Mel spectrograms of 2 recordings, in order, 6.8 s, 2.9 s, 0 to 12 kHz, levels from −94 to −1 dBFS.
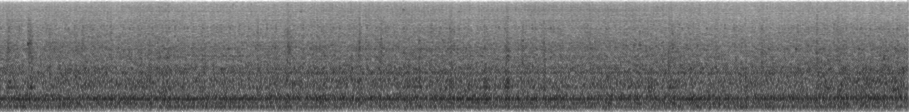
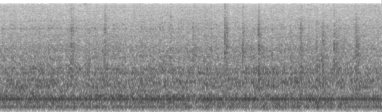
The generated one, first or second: first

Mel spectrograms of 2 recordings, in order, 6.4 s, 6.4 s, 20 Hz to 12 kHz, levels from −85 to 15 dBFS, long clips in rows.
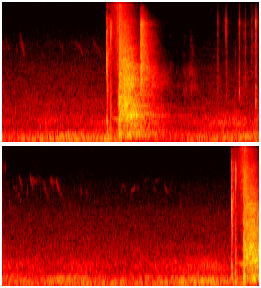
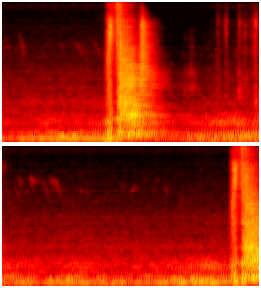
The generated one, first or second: second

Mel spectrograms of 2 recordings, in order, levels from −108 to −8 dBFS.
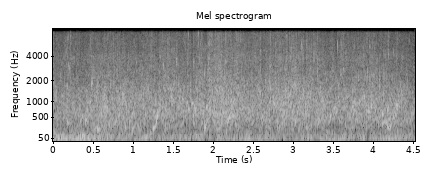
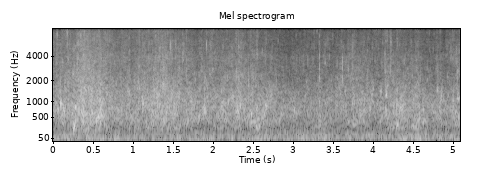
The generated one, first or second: second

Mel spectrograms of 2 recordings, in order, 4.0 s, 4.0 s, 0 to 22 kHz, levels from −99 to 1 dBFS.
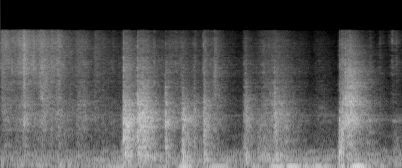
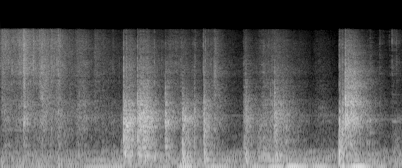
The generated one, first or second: first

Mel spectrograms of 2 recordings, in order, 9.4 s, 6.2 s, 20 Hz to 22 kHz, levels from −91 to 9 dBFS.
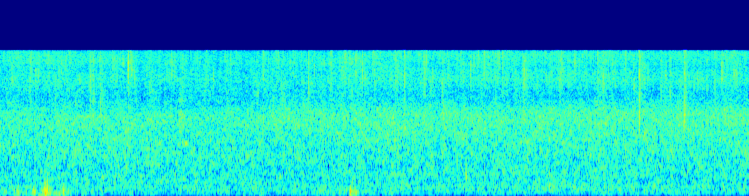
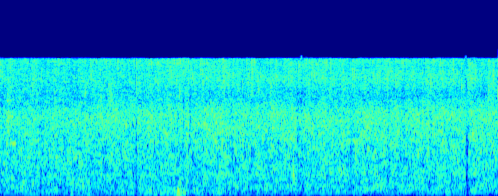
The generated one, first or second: first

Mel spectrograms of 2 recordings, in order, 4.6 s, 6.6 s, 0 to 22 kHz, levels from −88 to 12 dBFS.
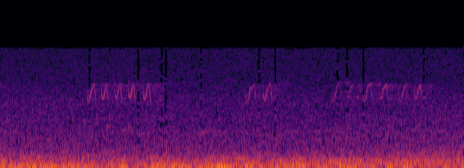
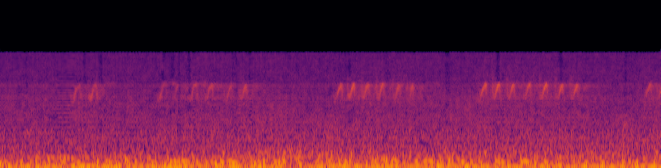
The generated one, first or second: second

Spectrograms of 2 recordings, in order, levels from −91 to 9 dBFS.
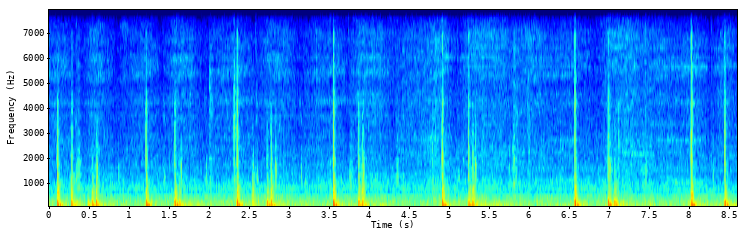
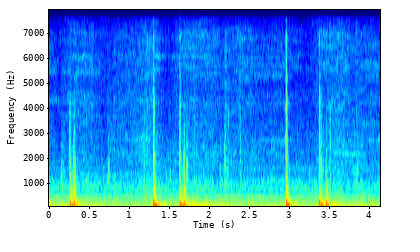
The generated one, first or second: first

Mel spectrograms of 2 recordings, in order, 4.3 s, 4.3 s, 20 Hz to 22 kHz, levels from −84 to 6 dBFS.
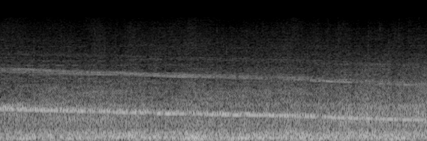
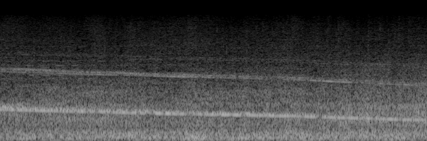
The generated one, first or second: first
